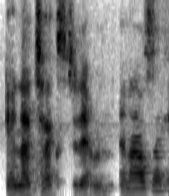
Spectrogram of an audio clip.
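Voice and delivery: ordinary delivery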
